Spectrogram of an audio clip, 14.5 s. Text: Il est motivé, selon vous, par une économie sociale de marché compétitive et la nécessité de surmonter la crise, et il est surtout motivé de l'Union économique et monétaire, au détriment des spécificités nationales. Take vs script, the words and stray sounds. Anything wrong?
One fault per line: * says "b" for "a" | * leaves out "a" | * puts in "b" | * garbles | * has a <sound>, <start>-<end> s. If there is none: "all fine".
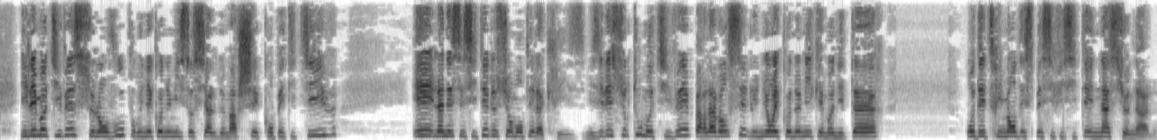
* says "mais" for "et"
* puts in "par l'avancée"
